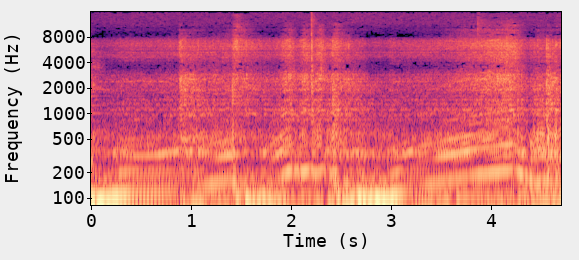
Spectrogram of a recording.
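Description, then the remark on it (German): A car engine in a racing video game revs steadily and loudly, its pitch rising and falling as it accelerates and shifts, with a low rumbling tone throughout and no voices. “Okay, da habe ich ein bisschen den Motor aufhören lassen.”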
